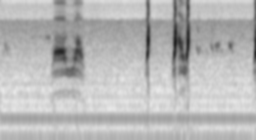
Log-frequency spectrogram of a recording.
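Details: Common quail, female calls used to draw in quail: a short nasal buzzy note, then sharp single and paired clicky notes, over a constant low hum.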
